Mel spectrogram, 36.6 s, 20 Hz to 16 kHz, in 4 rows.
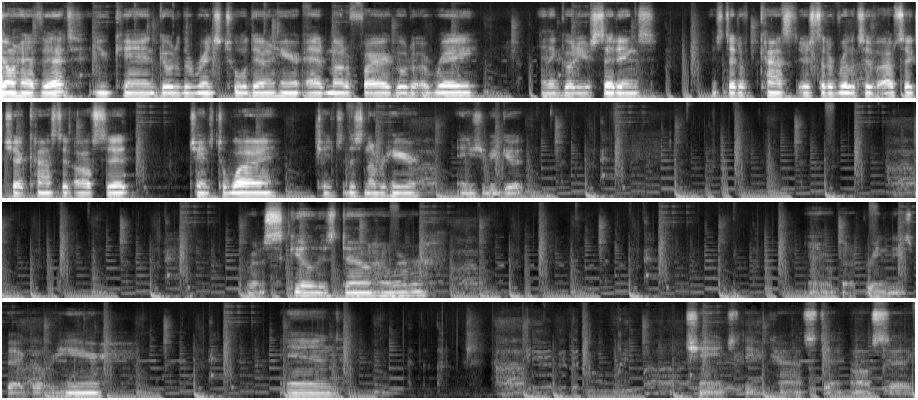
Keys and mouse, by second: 0.9 click, 1.1 middle click, 1.3 click, 1.4 middle click, 2.2-20.7 drag, 12.4 x, 14.3 ctrl+z, 18.7 Tab, 19.7 s, 20.7-36.5 middle drag, 21.8 s, 23.2 s, 25.2 KP_7, 26.2 g, 29.3-36.5 drag.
